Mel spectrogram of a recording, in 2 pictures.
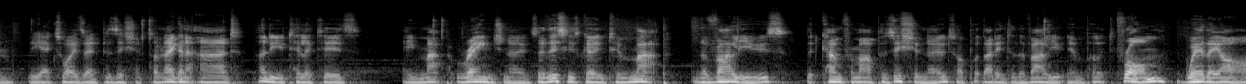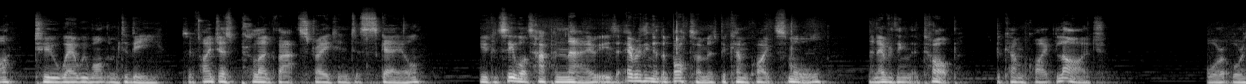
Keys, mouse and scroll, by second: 1.2 scroll up 1, 1.3 click, 4.3 click, 7.4-8.9 scroll up 1, 8.9 click, 14.4 click, 19.1 scroll up 1, 19.3 middle click.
